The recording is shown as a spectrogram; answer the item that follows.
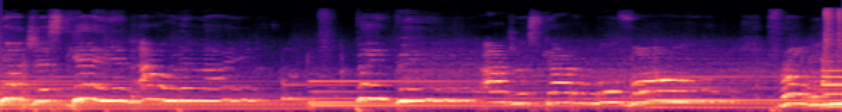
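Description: Live indie band in a quiet passage: a woman sings a wavering melody over held chords from the band, with little drumming.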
